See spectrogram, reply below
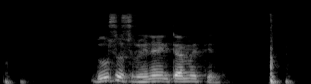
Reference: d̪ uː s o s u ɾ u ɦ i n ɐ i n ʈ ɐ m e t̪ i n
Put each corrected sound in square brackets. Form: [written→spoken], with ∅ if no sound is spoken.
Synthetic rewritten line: d̪ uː s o s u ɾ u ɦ i n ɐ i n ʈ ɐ m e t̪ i n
